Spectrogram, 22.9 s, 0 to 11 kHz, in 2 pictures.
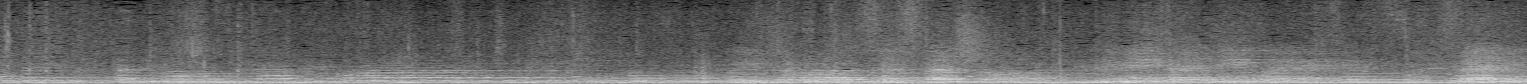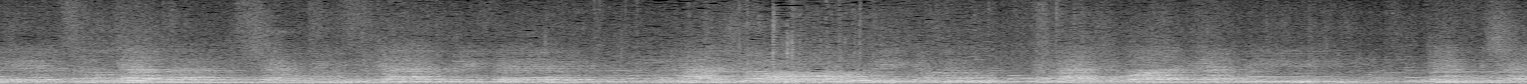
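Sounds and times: children's chorus singing: 0:00.0 - 0:22.9.

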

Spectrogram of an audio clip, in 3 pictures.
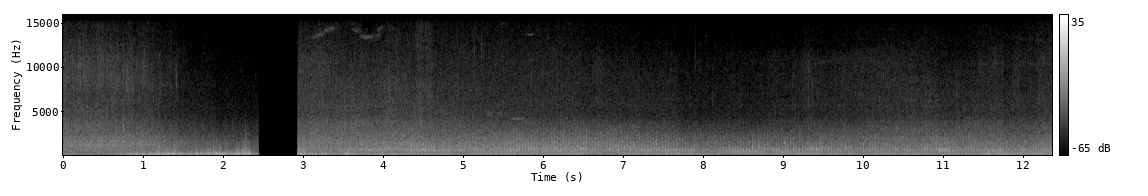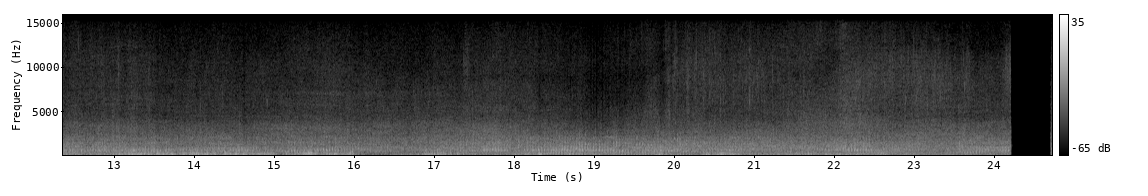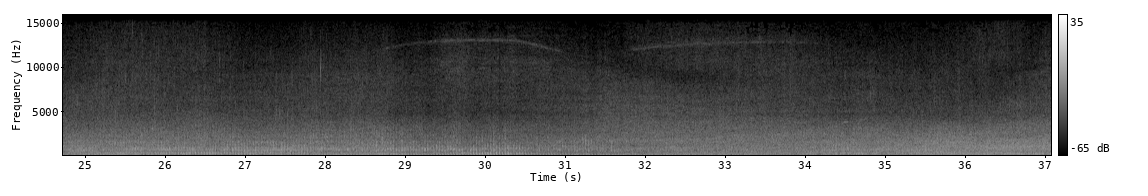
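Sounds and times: helicopter flying overhead: 0:03.0 - 0:37.0.

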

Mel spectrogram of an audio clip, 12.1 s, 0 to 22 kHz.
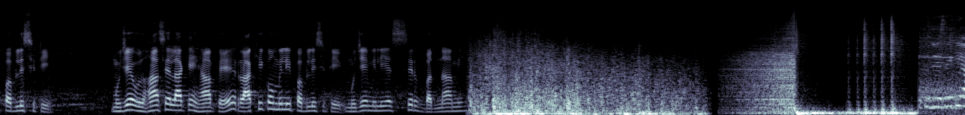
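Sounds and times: deep rumbling boom: 0:05.9 - 0:08.9.

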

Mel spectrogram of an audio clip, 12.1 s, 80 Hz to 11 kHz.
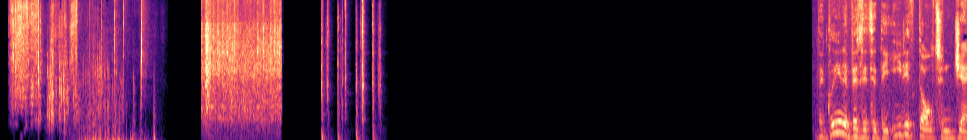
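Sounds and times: newspaper rustling and crumpling: 0:00.1 - 0:01.8, 0:02.5 - 0:03.5.

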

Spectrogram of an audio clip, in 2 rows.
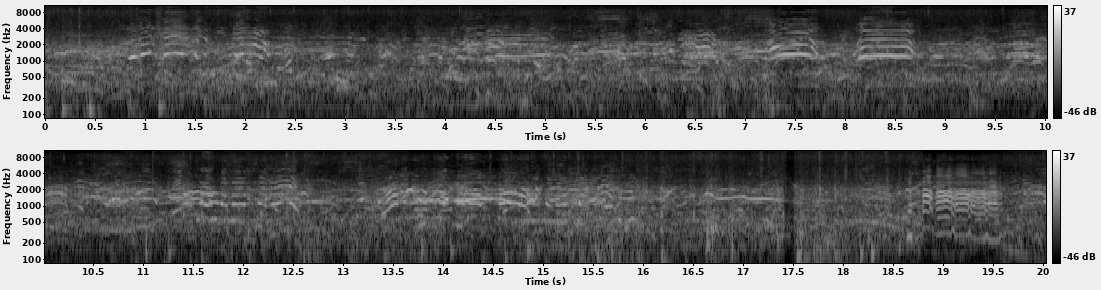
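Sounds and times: children talking and calling out: 0:00.0 - 0:20.0.

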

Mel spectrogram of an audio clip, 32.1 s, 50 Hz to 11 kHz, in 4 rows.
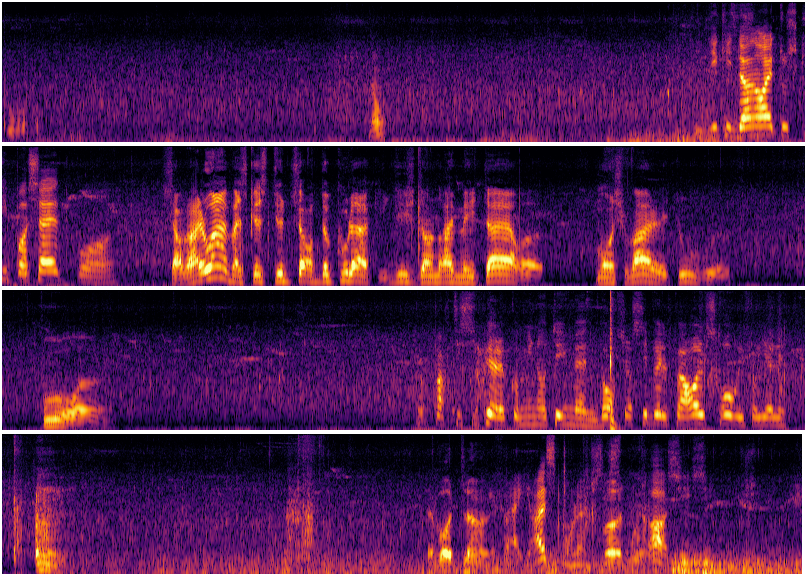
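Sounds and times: distant birds chirping: 0:00.0 - 0:32.0
outdoor background noise: 0:00.0 - 0:32.0
low rumble: 0:05.2 - 0:08.2
even hiss: 0:05.7 - 0:15.4.

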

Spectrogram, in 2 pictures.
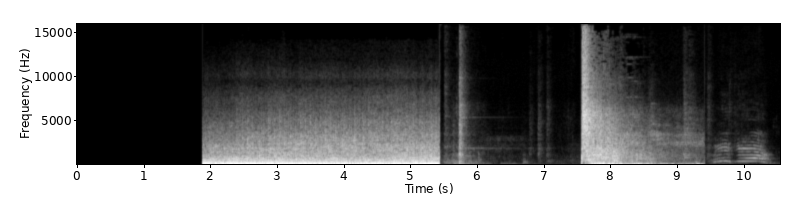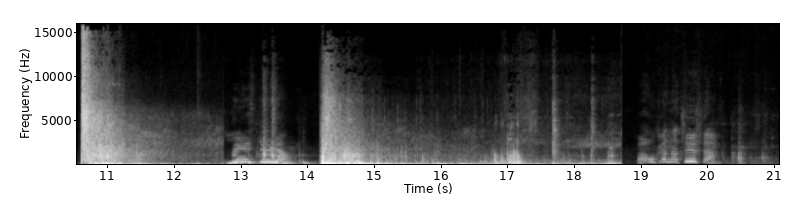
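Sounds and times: vehicle engine running: 0:01.9 - 0:05.5
gun firing blasts: 0:07.6 - 0:09.1, 0:10.6 - 0:12.6, 0:14.2 - 0:15.5.

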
